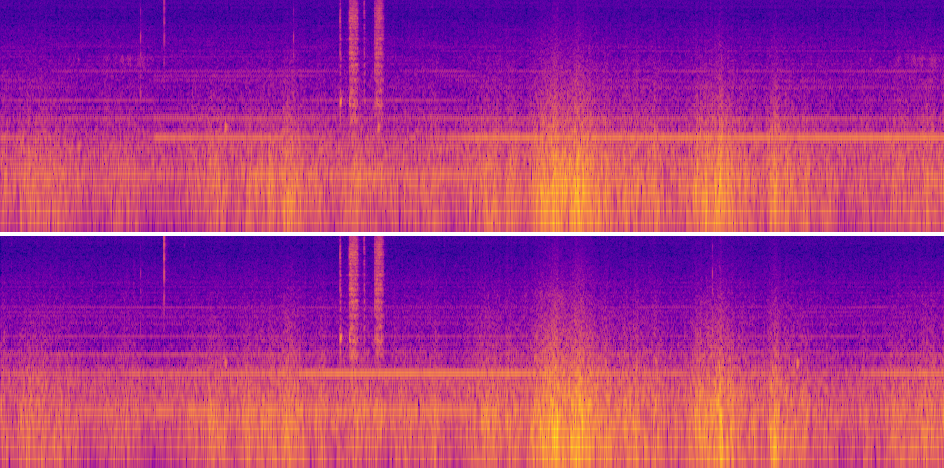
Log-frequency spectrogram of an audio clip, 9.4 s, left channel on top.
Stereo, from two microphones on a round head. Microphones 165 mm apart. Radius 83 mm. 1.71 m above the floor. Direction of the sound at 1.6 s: 35° right (ahead or behind).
